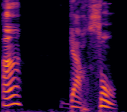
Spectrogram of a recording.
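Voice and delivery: teacher modeling "Un garçon" for the class; model French word. Shown as a demonstration. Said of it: "I'm going to say, um, the word in French".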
